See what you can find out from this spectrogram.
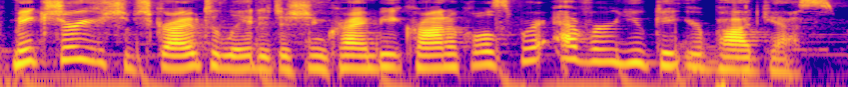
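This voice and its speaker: A woman hosting a podcast in a conversational, informal and expressive way. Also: mid-range voice, fairly quick, faint music behind. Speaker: podcast host.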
